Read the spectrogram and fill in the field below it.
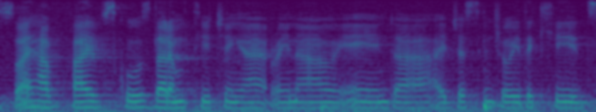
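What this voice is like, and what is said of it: Noticeable non-American accent. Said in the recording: “she's got a pretty sweet accent ... I don't think it comes from Spokane”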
